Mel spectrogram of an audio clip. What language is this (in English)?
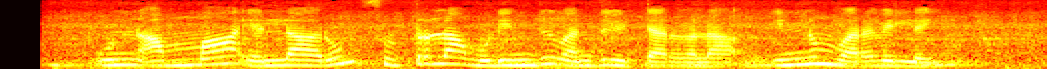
Tamil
